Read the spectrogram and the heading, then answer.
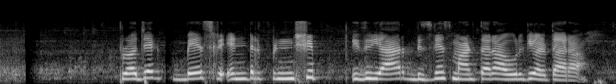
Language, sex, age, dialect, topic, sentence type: Kannada, female, 18-24, Northeastern, banking, statement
